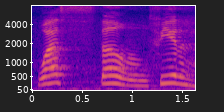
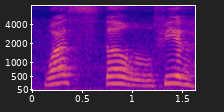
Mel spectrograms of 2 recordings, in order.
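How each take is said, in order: No difference in how they are said.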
